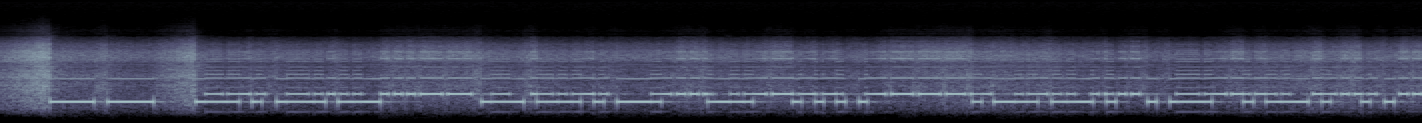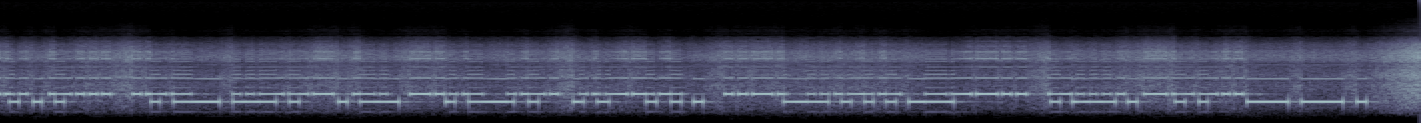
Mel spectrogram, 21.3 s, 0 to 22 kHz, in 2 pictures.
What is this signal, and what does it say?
Morse code, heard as two keyed tones, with room echo. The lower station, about 14 wpm, 590 Hz: MY QTH PARIS PARIS <BT> RIG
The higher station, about 24 wpm, 900 Hz: G63TC B10LH 9BHBW 2NXR2 F3868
